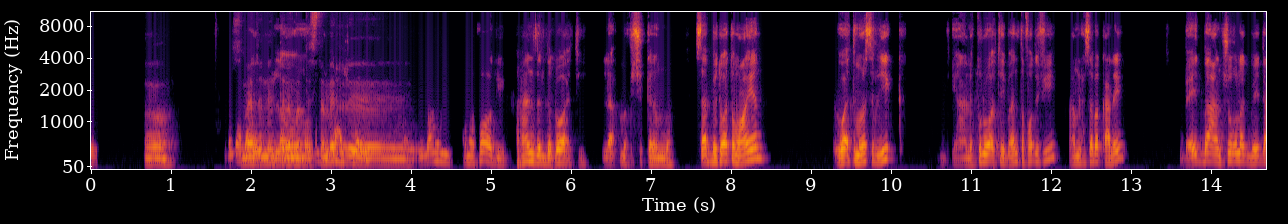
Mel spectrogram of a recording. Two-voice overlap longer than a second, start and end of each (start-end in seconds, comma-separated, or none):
1.7-3.5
